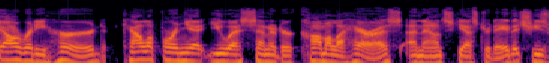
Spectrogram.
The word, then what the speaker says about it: Kamala: Harris's first name is pronounced Kamala. It's derived from ancient Sanskrit and is a nod to her Indian heritage.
